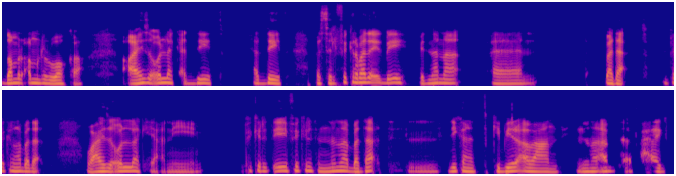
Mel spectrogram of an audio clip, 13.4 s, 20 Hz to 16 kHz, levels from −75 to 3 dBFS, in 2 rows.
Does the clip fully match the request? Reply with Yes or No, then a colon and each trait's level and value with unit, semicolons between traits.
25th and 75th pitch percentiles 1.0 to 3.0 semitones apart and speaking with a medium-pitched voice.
Yes: narrow, 2.6 semitones; medium, 155 Hz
